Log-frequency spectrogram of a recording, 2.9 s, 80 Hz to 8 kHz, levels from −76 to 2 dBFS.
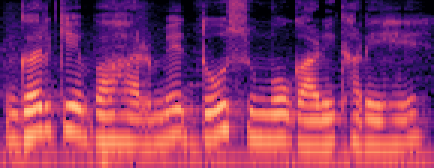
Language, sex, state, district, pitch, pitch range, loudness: Hindi, female, Arunachal Pradesh, Lower Dibang Valley, 175 Hz, 155-195 Hz, -16 LUFS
